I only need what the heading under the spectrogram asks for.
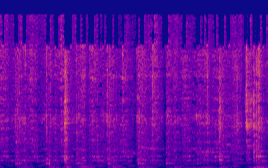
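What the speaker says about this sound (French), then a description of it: "à l'aide d'un fouet, je viens fouetter pour éviter que ça ne fasse des grumeaux" Semolina whisked with a whisk in a pot over medium heat for semolina fufu: soft, rhythmic scraping strokes, faint and close, with no talking.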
